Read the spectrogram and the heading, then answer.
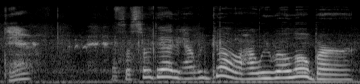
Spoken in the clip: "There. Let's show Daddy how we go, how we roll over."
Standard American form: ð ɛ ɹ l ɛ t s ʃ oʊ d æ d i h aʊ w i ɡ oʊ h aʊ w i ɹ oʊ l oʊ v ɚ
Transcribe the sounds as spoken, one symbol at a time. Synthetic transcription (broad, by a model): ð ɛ ɹ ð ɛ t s s oʊ d æ d i h aʊ w i ɡ oʊ h aʊ w i ɹ oʊ l oʊ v ɚ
